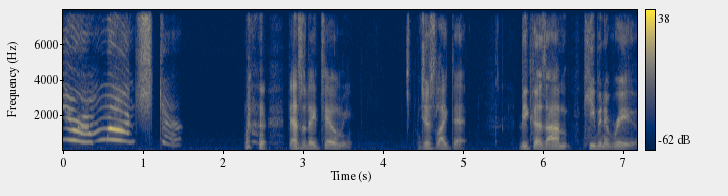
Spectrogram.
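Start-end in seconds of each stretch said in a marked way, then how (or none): 0.0-2.6 squeaky, very high, loud, swooping sing-song voice. Speaker acts out what people tell him, in a Gingerbread Man from Shrek voice. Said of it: "sounding like the gingerbread man from Shrek".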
